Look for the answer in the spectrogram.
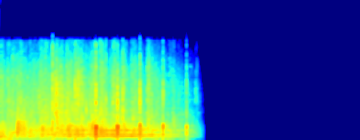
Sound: applause

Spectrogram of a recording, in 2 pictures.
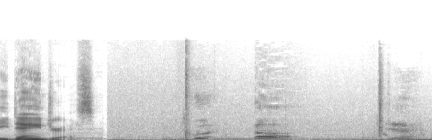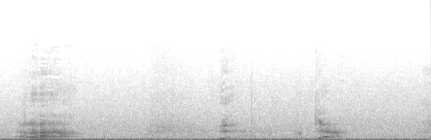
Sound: blows thudding; fighter grunting

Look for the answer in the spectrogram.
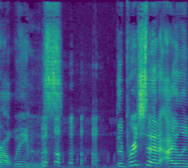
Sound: Mother Gothel Laughs

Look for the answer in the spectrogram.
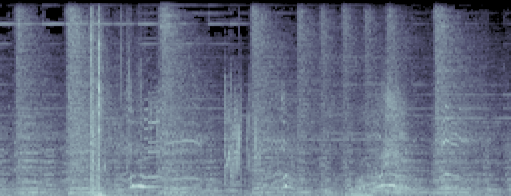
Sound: fleshy thunk; groaning

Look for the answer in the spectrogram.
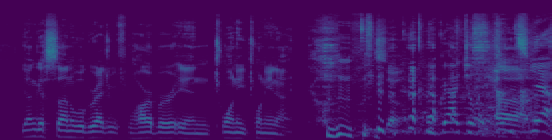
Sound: board laughing

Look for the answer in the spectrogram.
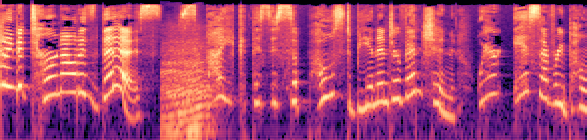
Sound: whispering

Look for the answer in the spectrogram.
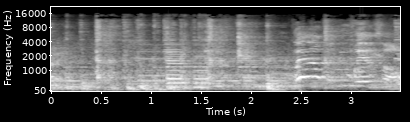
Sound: vocal percussion

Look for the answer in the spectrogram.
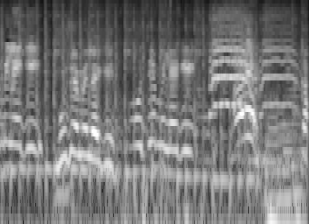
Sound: quarreling

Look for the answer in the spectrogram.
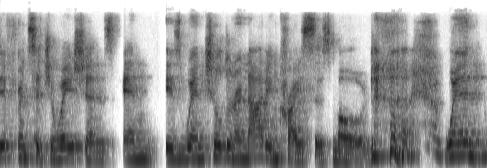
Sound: laughs

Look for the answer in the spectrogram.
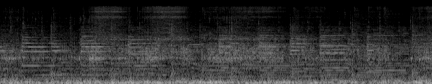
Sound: reel spinning

